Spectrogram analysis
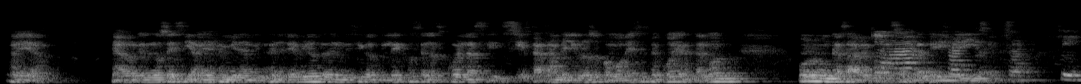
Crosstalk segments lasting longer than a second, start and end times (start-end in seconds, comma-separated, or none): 8.7-10.2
